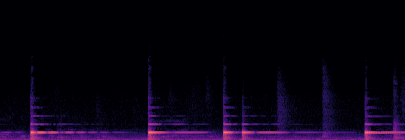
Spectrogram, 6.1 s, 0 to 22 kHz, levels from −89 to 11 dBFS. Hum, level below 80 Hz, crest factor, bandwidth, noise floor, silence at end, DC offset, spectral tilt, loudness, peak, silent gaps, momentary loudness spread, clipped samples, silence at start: none; -60 dBFS; 20 dB; 9.6 kHz; -56 dBFS; 0 s; under 0.1%; -6 dB/octave; -31 LUFS; -14 dBFS; none; 22 LU; under 0.1%; 0 s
